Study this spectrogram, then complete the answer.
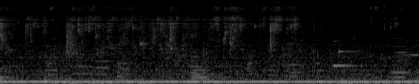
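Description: Water is poured over a dog during an outdoor bath, a continuous close rush of flowing water over a steady low hum, with no talk.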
